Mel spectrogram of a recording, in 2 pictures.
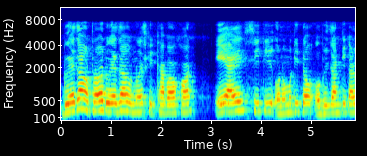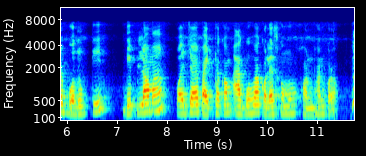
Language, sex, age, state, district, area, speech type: Assamese, female, 45-60, Assam, Jorhat, urban, read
